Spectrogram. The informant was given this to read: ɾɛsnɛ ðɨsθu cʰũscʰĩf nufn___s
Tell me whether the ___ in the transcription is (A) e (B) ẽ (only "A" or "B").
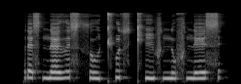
A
